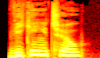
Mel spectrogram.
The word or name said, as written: vikingetog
